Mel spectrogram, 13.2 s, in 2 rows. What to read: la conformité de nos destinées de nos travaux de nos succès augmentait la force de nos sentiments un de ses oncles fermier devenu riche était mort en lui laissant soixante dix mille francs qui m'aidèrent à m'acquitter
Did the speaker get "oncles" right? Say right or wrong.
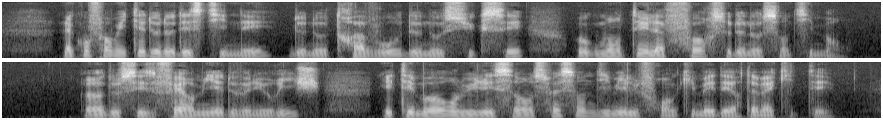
wrong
